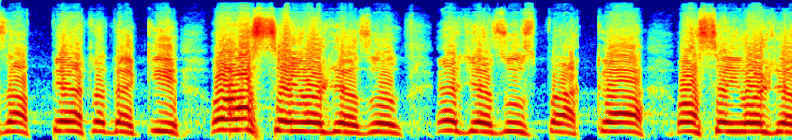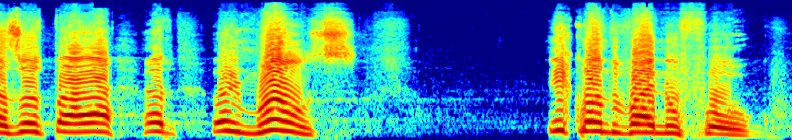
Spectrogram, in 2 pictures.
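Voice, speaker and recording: High-voiced preacher crying out to God. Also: male voice, long reverb tail. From Brazil. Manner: repeated fervent "Ó Senhor Jesus" exclamations; asks the congregation questions and answers them. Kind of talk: sermon.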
